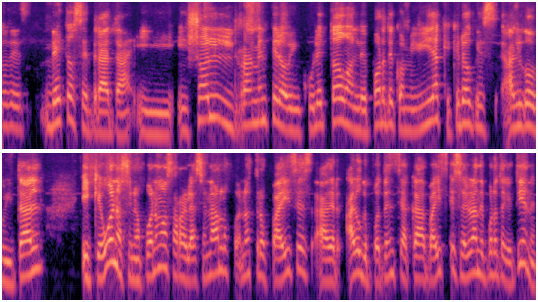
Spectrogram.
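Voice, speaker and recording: A woman at a very fast pace on a very clean, dry, close recording with a silent background and no echo. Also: fairly high pitch for a woman, ordinary pitch variation. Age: 20s. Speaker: footballer. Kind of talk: interview.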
